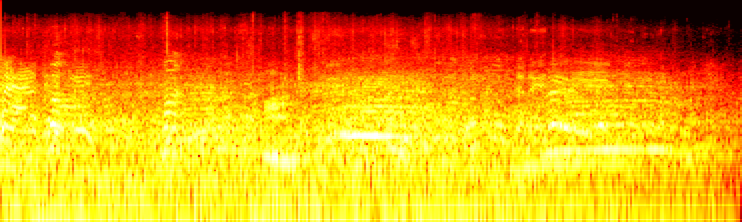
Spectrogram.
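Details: Cow on an Indonesian cattle farm that suddenly collapsed and then turned aggressive; drawn-out low moos with rich steady harmonics, one louder sustained bellow near the middle, a softer falling moo toward the end, faint human voices behind.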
